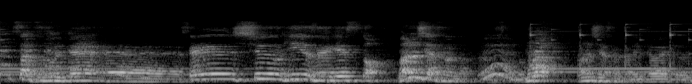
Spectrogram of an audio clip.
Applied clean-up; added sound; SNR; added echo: none; Doorbell; 16 dB; reverberation time 0.6 s.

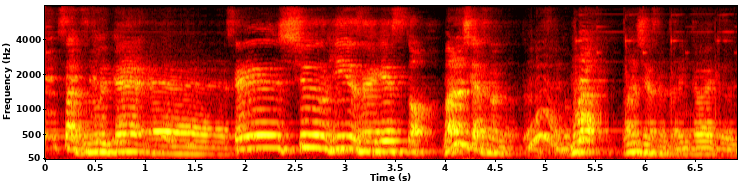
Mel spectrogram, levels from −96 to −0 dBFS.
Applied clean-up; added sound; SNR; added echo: neural separator model SepFormer DNS4.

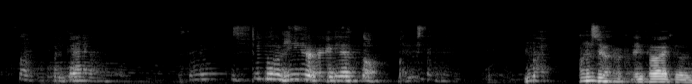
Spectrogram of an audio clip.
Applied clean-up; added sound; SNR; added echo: neural mask model DeepFilterNet 3.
